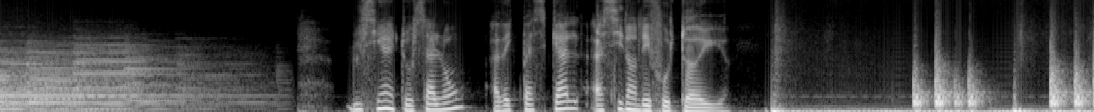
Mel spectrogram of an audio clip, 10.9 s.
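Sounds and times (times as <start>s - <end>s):
low steady hum: 3.1s - 10.9s
speech: 3.5s - 7.4s
knocking on a door: 9.1s - 10.9s.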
